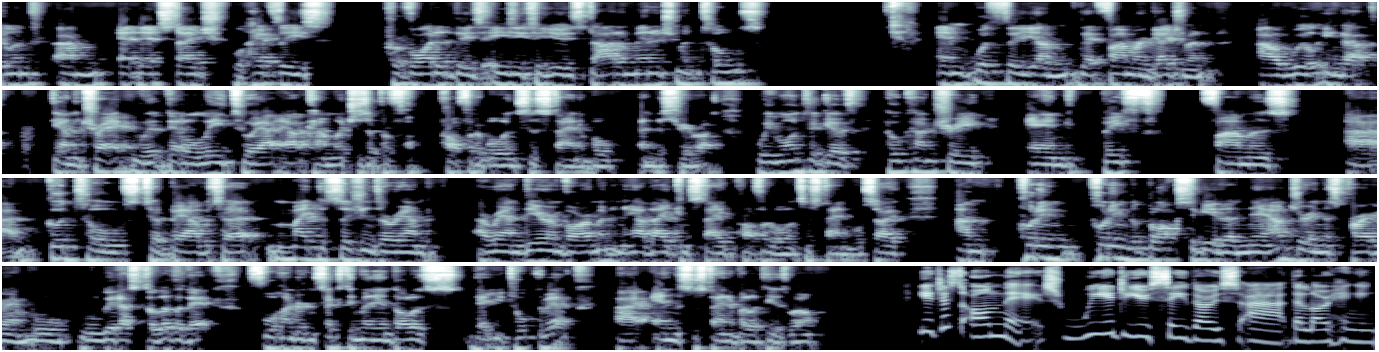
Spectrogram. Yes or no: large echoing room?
no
